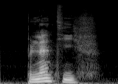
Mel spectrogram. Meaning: plaintive, doleful
- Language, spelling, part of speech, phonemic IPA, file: French, plaintif, adjective, /plɛ̃.tif/, Fr-plaintif.ogg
